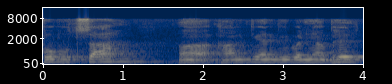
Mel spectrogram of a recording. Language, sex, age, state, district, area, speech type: Maithili, male, 45-60, Bihar, Samastipur, rural, spontaneous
